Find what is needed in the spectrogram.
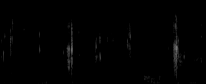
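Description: Faint wet licking and lapping: a rapid, irregular run of short tongue smacks and clicks as spilled grape juice is licked off a hard floor.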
